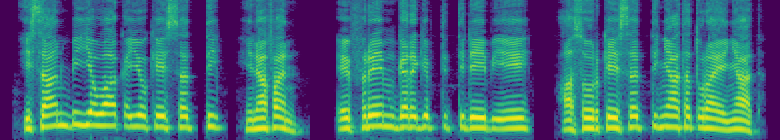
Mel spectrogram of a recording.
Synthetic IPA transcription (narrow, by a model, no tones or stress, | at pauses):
ʔɪsaːnbɪjːɐwaːkʼɐjːoːke̞ːsːɐt̪ːɪhɪnɐfɐn | ʔɛfɾe̞ːmɡɐɾɐɡɪb̚t̪ʼɪt̪ːɪd̪e̞ːbɪʔe̞ː | ʔɐso̞ːɾke̞ːsːɐt̪ːɪɲaːt̪ɐt̪ʼʊɾaːʔɛɲaːt̪ɐ̥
